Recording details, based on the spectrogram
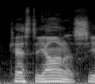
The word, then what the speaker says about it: Castellanos: Castellanos? – Castellanos, yeah, yeah.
